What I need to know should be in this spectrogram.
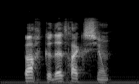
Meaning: amusement park, holiday park, fun park
- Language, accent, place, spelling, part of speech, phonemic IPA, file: French, France, Lyon, parc d'attractions, noun, /paʁk d‿a.tʁak.sjɔ̃/, LL-Q150 (fra)-parc d'attractions.wav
